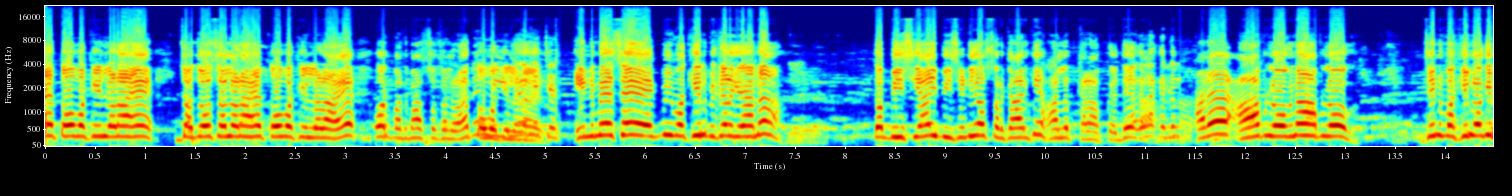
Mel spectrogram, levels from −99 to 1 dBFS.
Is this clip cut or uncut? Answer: cut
